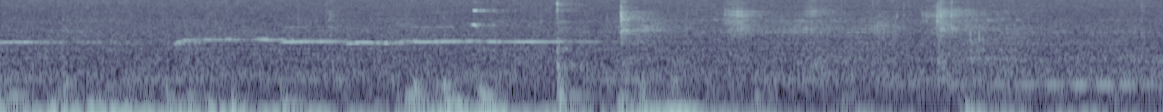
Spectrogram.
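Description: A person whistles one steady tone that slides up and then holds for under two seconds, faint against a noisy background.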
